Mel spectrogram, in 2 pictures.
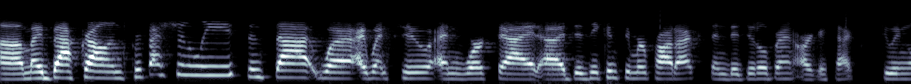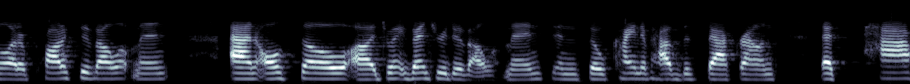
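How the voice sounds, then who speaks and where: Here is a woman with an unremarkable speaking voice at a medium pitch. She talks at a fairly quick pace with ordinary pitch variation. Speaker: design studio founder. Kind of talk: presentation.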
